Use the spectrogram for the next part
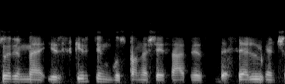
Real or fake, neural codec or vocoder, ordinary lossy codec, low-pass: real; none; Opus, 64 kbps; 7.2 kHz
